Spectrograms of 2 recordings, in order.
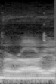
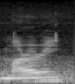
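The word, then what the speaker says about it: Murarrie: turn and go towards marari how you pronounce it or is it maori which is like on the other side of this road literally if he goes straight he takes you to marari road i pronounce it mirari i'm not sure if other other people pronounce it murray but it's a it's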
